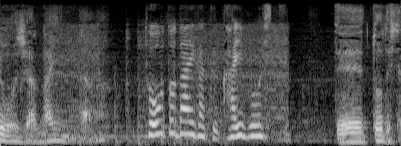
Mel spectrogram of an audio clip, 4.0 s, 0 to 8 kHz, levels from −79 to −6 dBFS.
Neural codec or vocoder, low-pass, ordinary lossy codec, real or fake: none; 7.2 kHz; none; real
